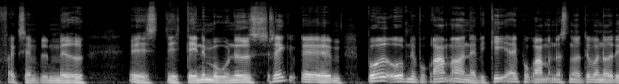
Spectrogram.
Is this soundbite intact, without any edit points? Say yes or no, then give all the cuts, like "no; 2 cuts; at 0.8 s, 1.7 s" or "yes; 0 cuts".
no; 1 cut; at 2.7 s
